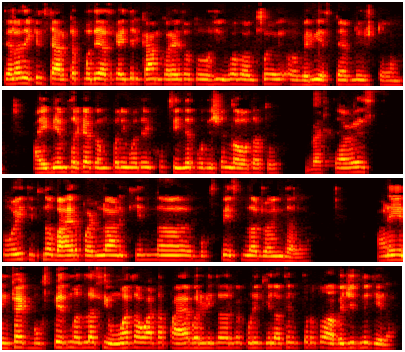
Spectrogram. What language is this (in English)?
Marathi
